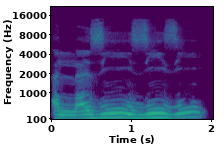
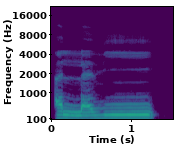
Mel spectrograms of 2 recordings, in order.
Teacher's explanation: makhraj huruf zal ni kita kena letakkan lidah kita hujung lidah kita ni di gigi depan atas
